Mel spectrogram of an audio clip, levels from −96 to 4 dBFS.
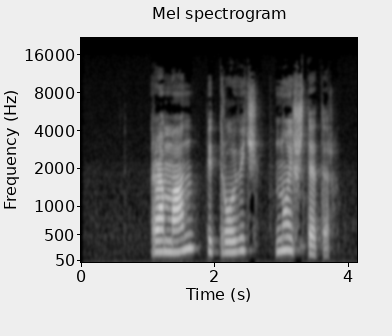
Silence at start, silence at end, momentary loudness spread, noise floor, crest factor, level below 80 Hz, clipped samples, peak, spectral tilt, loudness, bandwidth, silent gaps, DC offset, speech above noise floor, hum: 1.05 s; 0.45 s; 17 LU; -67 dBFS; 22 dB; -78 dBFS; under 0.1%; -2 dBFS; -3 dB/octave; -21 LUFS; 14 kHz; none; under 0.1%; 45 dB; none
